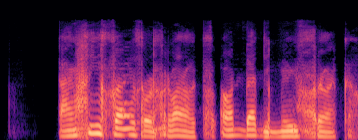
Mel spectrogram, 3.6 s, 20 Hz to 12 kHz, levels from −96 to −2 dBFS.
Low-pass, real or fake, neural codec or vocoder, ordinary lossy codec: 7.2 kHz; fake; codec, 16 kHz, 1 kbps, FreqCodec, larger model; none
